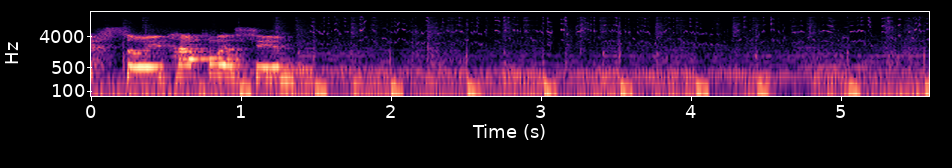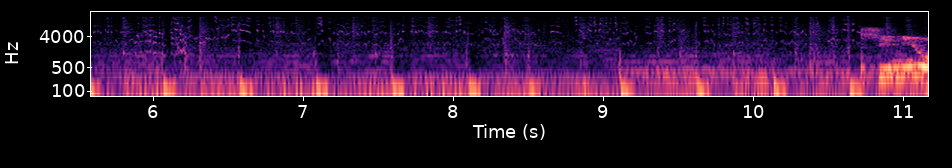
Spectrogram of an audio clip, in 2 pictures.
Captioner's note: chattering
